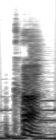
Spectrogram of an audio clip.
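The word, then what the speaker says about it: क: This letter is pronounced ka. An important thing to understand about the Nepali alphabet is that all consonants by themselves end in that sound.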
